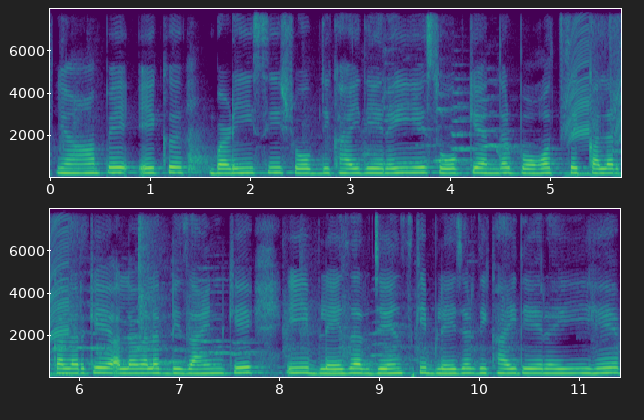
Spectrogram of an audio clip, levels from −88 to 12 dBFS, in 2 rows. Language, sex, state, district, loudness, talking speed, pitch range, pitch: Magahi, female, Bihar, Gaya, -14 LUFS, 150 wpm, 210-225 Hz, 215 Hz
